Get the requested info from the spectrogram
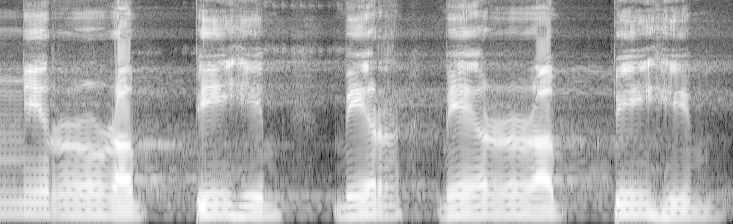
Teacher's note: Berarti ini bunyi nun matinya masuk ke ro.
